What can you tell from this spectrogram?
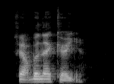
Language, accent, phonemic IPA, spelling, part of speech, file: French, France, /fɛʁ bɔ.n‿a.kœj/, faire bon accueil, verb, LL-Q150 (fra)-faire bon accueil.wav
- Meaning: to welcome, to reserve a warm welcome to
